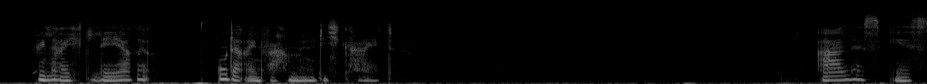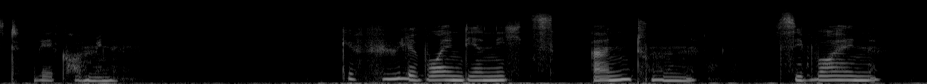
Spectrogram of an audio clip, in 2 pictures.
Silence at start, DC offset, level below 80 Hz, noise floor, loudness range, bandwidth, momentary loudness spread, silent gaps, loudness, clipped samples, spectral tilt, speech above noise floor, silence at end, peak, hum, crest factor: 0 s; under 0.1%; -56 dBFS; -66 dBFS; 10 LU; 16.5 kHz; 15 LU; none; -41 LUFS; under 0.1%; -5 dB/octave; 26 dB; 0 s; -24 dBFS; none; 18 dB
